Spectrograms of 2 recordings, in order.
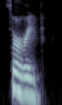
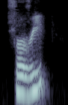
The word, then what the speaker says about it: Froriep: Froriep. – Say it again. – Froriep.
